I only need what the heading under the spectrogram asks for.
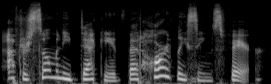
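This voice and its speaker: A kindly, playful elderly woman from a storybook, as a woman narrator acts her. She speaks with gentle curiosity in a slightly raised pitch, with no room echo at all. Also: sing-song, normal speed, studio quality. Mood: nostalgic. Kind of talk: audiobook character dialogue.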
